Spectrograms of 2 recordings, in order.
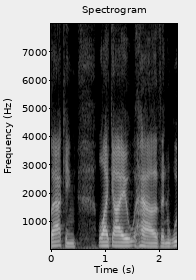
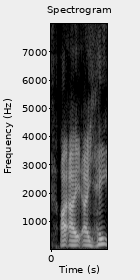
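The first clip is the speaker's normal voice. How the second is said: plain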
